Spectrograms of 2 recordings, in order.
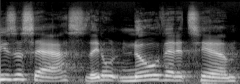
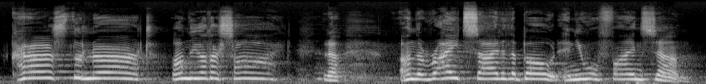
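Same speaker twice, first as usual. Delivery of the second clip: Jesus voiced; 6 semitones higher than usual. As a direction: call it out across the water, patient. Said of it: "imagine this".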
